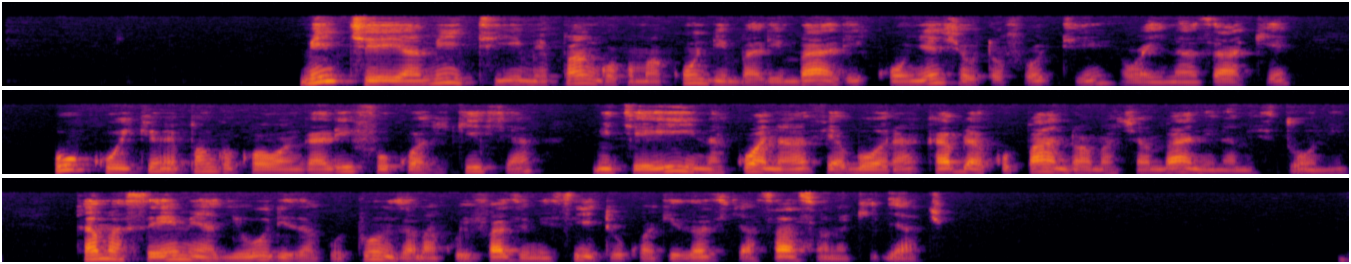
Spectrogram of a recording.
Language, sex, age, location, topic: Swahili, male, 25-35, Dar es Salaam, agriculture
